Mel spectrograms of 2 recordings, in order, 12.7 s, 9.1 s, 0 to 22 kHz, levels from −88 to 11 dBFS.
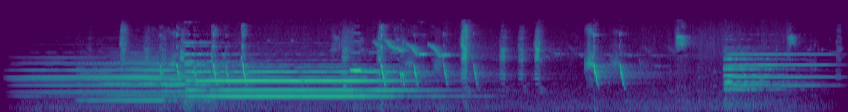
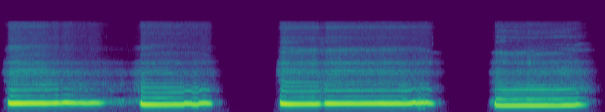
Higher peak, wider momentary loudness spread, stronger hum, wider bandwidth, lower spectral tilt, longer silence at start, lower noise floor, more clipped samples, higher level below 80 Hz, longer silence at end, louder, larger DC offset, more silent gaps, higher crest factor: second, -14 dBFS vs -2 dBFS; first, 20 LU vs 9 LU; neither; first, 11.5 kHz vs 4.7 kHz; second, 0 dB/octave vs -9.5 dB/octave; first, 0.3 s vs 0.1 s; first, -63 dBFS vs -44 dBFS; neither; second, -78 dBFS vs -66 dBFS; about the same, 0.25 s vs 0.3 s; second, -31 LUFS vs -13 LUFS; neither; second, none vs 3.53-4.09 s, 6.80-7.30 s; first, 20 dB vs 12 dB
